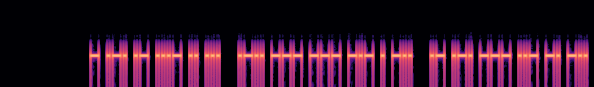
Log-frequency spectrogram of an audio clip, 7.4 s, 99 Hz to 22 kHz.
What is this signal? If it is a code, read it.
Morse code, heard as a keyed tone, about 34 wpm, 700 Hz. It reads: TRAVIS LOOKED AROUND
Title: A Sound Of Thunder 35wpm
